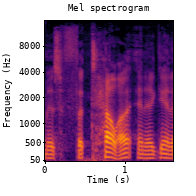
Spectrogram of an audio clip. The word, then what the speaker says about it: Fattaleh: and my last name is fatale ax and again it's spelled F isn't Frank F a t a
